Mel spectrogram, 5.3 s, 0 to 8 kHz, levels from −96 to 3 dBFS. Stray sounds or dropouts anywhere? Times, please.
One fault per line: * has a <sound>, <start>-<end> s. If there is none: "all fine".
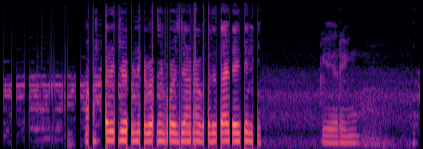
* has a throat clearing, 4.0-5.0 s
